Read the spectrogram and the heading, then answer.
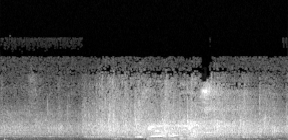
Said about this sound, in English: if you can hear that, ooh la la, ooh la la, it's four of the loudest spectators I think I've ever heard in my life, all wearing white caps and standing up after every point Djokovic wins.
